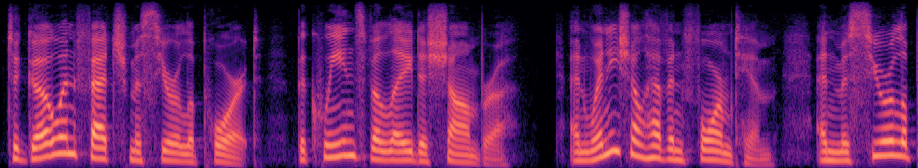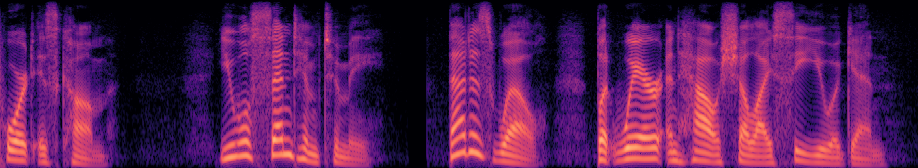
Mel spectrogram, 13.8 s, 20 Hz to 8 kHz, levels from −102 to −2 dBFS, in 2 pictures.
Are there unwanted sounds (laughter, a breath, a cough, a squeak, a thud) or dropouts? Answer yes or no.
no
